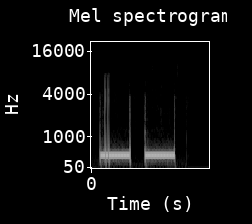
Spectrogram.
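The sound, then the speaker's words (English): A telephone ringing tone of a call to a Manchester studio engineer and producer: two short, steady electronic beeps in quick succession, the double-ring pattern heard while the call waits to connect, clear and alone with no talking. “On the end of this phone call is”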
